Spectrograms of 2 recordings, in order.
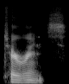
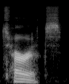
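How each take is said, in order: First: It is said with an extra N sound. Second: It is said without an extra N sound. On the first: "I say it turrets with like there's a silent missing N" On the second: "It's it's pronounced turrets"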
